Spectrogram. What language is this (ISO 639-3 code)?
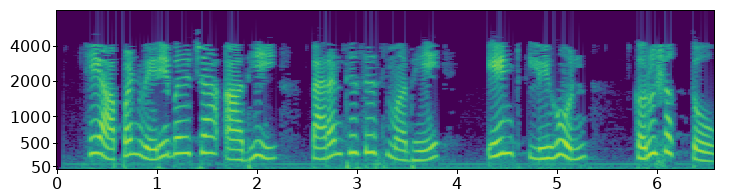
mar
